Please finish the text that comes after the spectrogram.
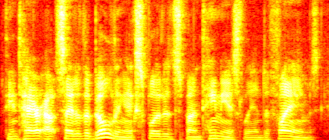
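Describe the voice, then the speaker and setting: A man narrating his own story as an author, in an expressive, emphatic dramatic reading style. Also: medium pitch, brisk.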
